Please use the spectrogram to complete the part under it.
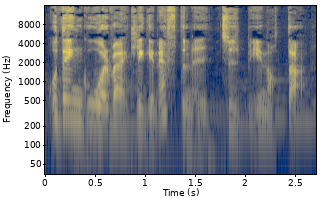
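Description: A woman in a relaxed podcast chat, telling her story with plenty of energy and acting out what she said at each turn. Her voice sits at a middle pitch, and faint music runs underneath. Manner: animated storytelling, acting out her own lines. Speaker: podcast host. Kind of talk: casual chat.

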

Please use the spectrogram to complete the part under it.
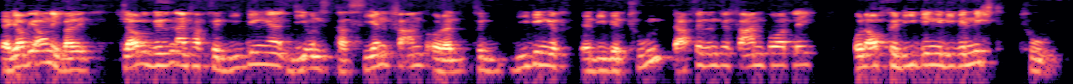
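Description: A man's voice: fairly high pitch, normal speed, narrow, tinny audio. A man hosting a casual conversation, reflecting and affirming his guest in a thoughtful way.

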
